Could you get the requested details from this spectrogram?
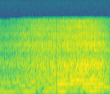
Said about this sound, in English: revved the car engine that loud. Wow! Ah, wow! Holy cow! That was obnoxious.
